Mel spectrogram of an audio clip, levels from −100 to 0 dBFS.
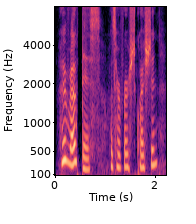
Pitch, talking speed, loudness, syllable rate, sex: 250 Hz, 190 wpm, -19 LUFS, 4.8 syllables/s, female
